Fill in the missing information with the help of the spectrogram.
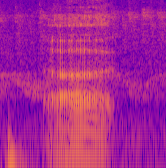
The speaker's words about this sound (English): Here goes the ambulance.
